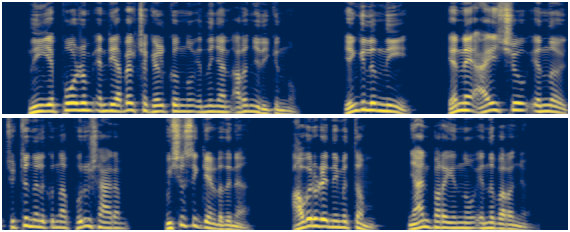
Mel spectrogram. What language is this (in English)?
Malayalam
